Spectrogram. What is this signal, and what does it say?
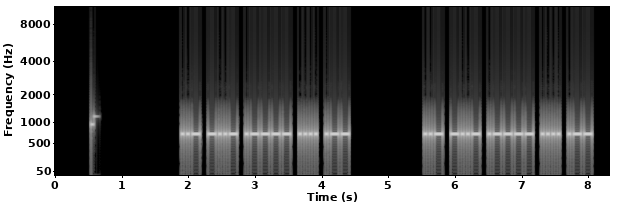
Morse code, heard as a keyed tone, about 30 wpm, 700 Hz. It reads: UX1HW UX1HW
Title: Call Signs Repeated 3x - 30wpm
